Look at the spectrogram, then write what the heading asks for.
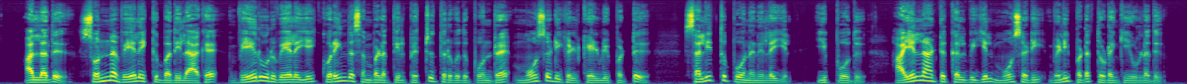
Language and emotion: Tamil, neutral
